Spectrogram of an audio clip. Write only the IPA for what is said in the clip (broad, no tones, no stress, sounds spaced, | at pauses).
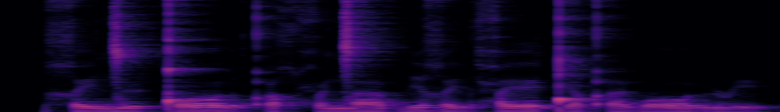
χ e ŋ͡ǀ ø ǃ ɔː r qʼ ø χ ħ ø ŋ͡ǀ aː p ð i ʁ e r ħ ɛː ǃ e qʼ e β ɔː r ɹ e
